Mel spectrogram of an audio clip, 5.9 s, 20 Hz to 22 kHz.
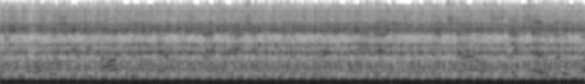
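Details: Triumph Rocket 3 with a homemade budget exhaust, freshly fitted new battery: deep, steady exhaust note pulsing evenly about three beats a second with no misses or knocks; normal idle.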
